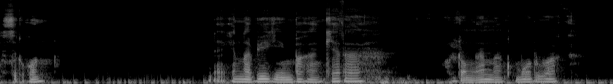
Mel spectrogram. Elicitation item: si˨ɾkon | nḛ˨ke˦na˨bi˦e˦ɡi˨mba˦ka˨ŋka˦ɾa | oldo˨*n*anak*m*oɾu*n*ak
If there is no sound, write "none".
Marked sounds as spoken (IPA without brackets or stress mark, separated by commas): ŋ, m, none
